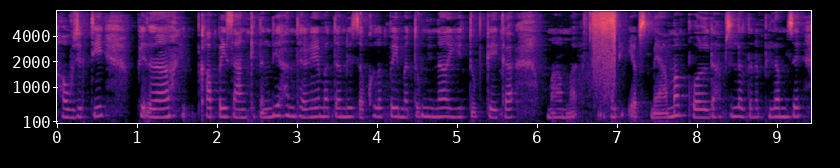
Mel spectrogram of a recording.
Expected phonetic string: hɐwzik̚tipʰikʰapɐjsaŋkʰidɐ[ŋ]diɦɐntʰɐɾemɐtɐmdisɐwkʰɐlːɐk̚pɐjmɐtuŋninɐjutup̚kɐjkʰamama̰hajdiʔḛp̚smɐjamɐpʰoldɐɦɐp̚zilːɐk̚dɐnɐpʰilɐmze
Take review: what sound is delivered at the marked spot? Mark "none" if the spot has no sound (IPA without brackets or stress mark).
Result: ŋ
